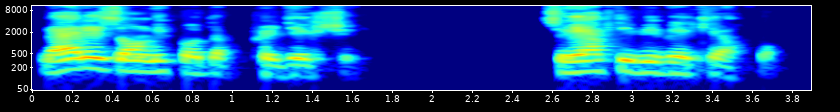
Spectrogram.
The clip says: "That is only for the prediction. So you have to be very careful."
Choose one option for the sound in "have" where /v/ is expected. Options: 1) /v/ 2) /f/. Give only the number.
2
